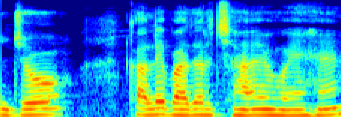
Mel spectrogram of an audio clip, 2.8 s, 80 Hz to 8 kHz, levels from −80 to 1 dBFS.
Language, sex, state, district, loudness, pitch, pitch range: Hindi, male, Chhattisgarh, Sukma, -17 LUFS, 145 Hz, 145-150 Hz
